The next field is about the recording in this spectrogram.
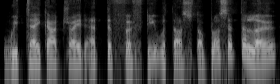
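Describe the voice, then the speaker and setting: A man's voice: on the high side, lively intonation, normal speed, vocal fry, no room sound. South African Afrikaans man teaching, dry sound. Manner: emphatic, repeats points, asks rhetorical questions. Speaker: trading coach. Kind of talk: informal instructional screen walkthrough.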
